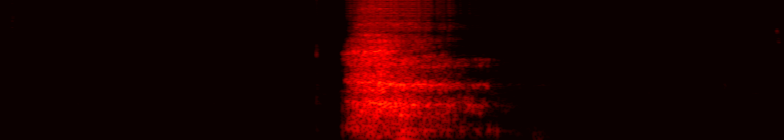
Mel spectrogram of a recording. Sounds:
Sigh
